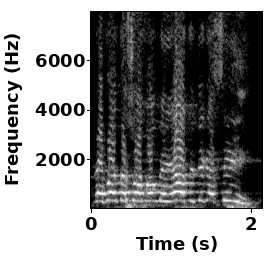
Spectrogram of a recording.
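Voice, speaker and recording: Fervent, shouting Brazilian male pastor. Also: extremely high pitch, flat delivery, fast talker, a faint crowd, poor audio. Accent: Brazilian Portuguese. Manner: fervent preaching, often shouting, leads the congregation in repeated declarations. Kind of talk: sermon. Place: large church sanctuary.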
